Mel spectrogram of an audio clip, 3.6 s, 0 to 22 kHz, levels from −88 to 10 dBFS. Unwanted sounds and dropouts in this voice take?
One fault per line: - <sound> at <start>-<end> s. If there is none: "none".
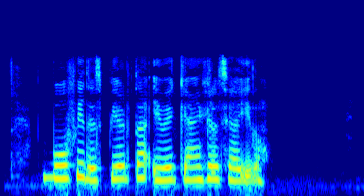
none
